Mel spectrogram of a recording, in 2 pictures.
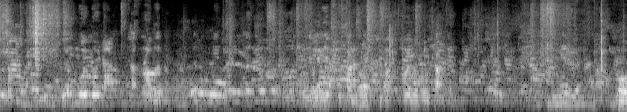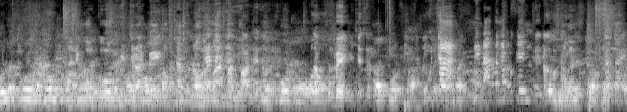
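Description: Dishes and spoons clink.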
